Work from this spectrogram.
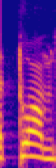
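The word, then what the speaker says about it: त्वम्: यहां पर ऐसा नहीं पढ़ दीजिएगा। त्वन न नहीं त्वम म पढ़िएगा म। समझ गए?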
